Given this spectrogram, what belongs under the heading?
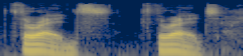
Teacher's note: reh呢個re呢個音咧，係要拉長少少讀threads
